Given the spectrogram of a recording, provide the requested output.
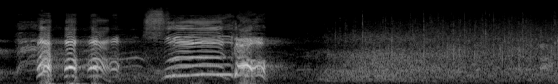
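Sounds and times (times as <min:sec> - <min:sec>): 
laughter: 0:00.2 - 0:05.5
audience applause: 0:03.2 - 0:05.5.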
